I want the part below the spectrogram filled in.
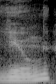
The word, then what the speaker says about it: Jung: I think it's called Jung, is how you pronounce it. – It's like a Jungian. Is it from Jungian theory? – I think so. It's spelled like J-U-N-G. Jung.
